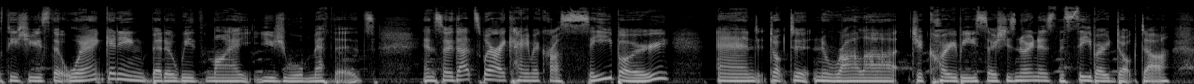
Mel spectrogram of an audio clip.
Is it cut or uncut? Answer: uncut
